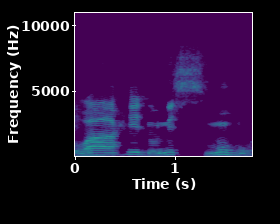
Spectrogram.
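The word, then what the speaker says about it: واحدٌ اسمه: Karena ada hamzatul wasal menjadi wahidun ismuhu.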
